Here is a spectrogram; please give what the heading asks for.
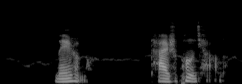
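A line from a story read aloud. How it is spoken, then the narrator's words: Flat, indifferent. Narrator (Chinese): 陈诚淡淡的说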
